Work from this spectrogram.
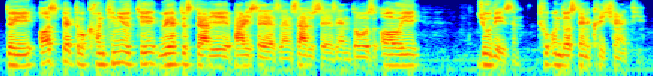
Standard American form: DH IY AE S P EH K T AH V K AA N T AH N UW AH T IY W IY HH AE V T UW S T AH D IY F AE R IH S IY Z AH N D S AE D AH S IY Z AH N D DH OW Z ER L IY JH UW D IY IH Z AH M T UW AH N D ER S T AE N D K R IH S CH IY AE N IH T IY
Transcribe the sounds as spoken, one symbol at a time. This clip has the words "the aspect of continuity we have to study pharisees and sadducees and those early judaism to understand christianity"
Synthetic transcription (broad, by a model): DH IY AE S P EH K T AH V K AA N T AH N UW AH T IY W IY HH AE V T UW S T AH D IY P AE R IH S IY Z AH N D S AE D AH S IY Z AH N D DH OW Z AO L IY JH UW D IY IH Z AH M T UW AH N D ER S T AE N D K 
